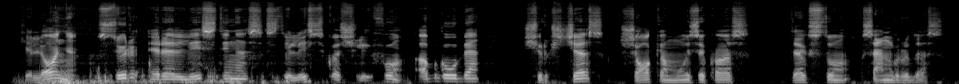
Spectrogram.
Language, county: Lithuanian, Kaunas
